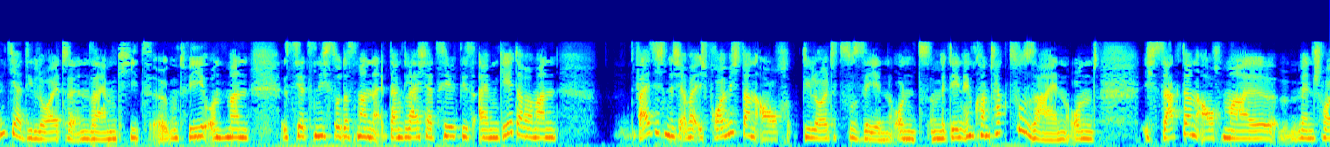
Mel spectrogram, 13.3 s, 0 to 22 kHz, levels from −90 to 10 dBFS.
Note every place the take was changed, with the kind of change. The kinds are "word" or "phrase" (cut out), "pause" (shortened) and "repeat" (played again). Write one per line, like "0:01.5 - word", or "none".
none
